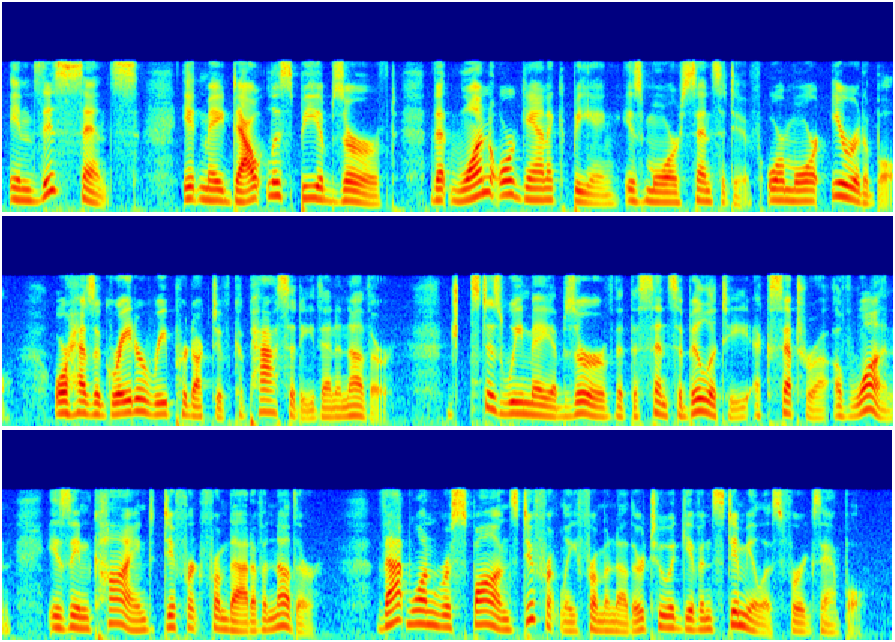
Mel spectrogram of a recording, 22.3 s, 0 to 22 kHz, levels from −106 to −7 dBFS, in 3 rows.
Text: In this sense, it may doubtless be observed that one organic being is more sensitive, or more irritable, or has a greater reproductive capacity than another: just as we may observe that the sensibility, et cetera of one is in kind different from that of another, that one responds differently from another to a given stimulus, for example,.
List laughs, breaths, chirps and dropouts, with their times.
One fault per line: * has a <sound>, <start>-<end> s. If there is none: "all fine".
* has a dropout, 11.2-11.3 s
